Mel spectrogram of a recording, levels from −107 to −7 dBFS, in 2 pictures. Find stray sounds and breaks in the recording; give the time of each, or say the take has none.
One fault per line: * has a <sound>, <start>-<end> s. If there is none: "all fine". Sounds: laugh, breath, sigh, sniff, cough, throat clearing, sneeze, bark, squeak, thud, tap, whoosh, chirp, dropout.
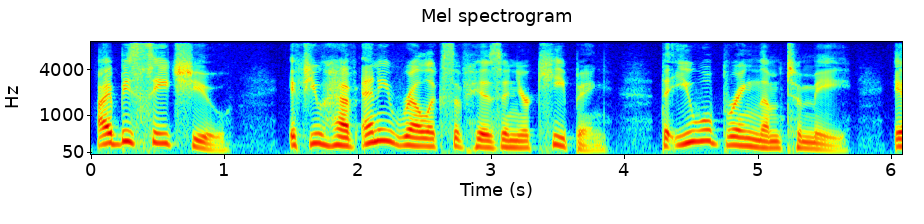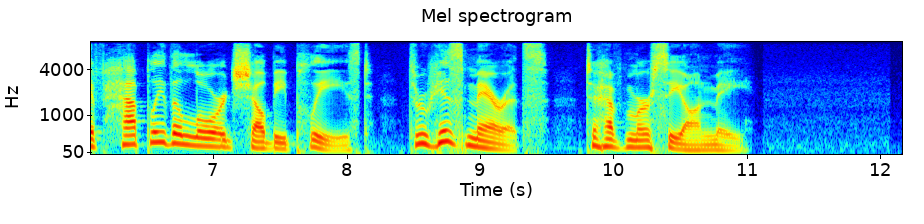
all fine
